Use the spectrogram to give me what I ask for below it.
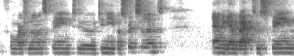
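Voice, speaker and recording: A woman from the Netherlands with a Dutch accent, a guest answering interview questions in a measured, thoughtful way with frequent fillers. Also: lowish voice, darkish tone. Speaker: guest, travel agency owner. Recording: echoey room, far from mic.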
